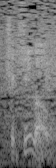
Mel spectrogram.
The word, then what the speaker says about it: Chickillo: Anthony Chickillo, as she pronounced it. We call it Chickillo.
